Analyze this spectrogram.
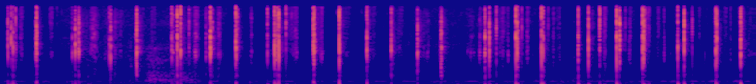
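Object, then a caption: Crumpled aluminum foil ball. A small crumpled aluminum foil ball held in the fingers is tapped and scratched with fingernails, producing about thirty sharp, bright, crinkly clicks at an irregular pace, with a brief rustling scratch near the two-second mark. A steady low hum sits underneath the whole clip.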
